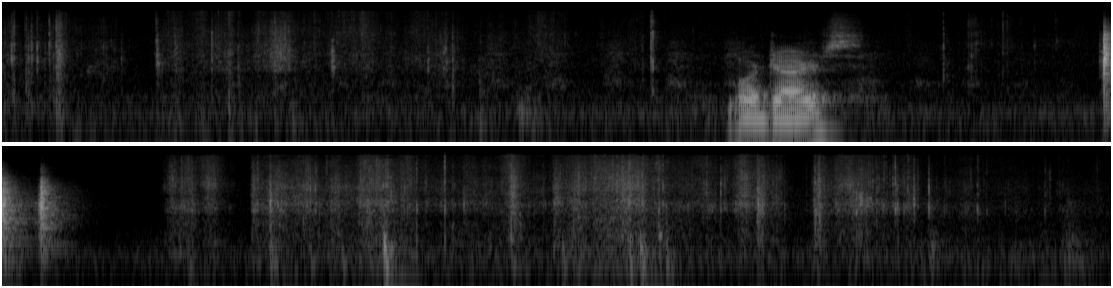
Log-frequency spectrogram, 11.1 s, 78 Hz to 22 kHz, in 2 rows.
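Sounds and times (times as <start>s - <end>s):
packaging crinkling: 0.0s - 2.4s, 6.4s - 11.0s.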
